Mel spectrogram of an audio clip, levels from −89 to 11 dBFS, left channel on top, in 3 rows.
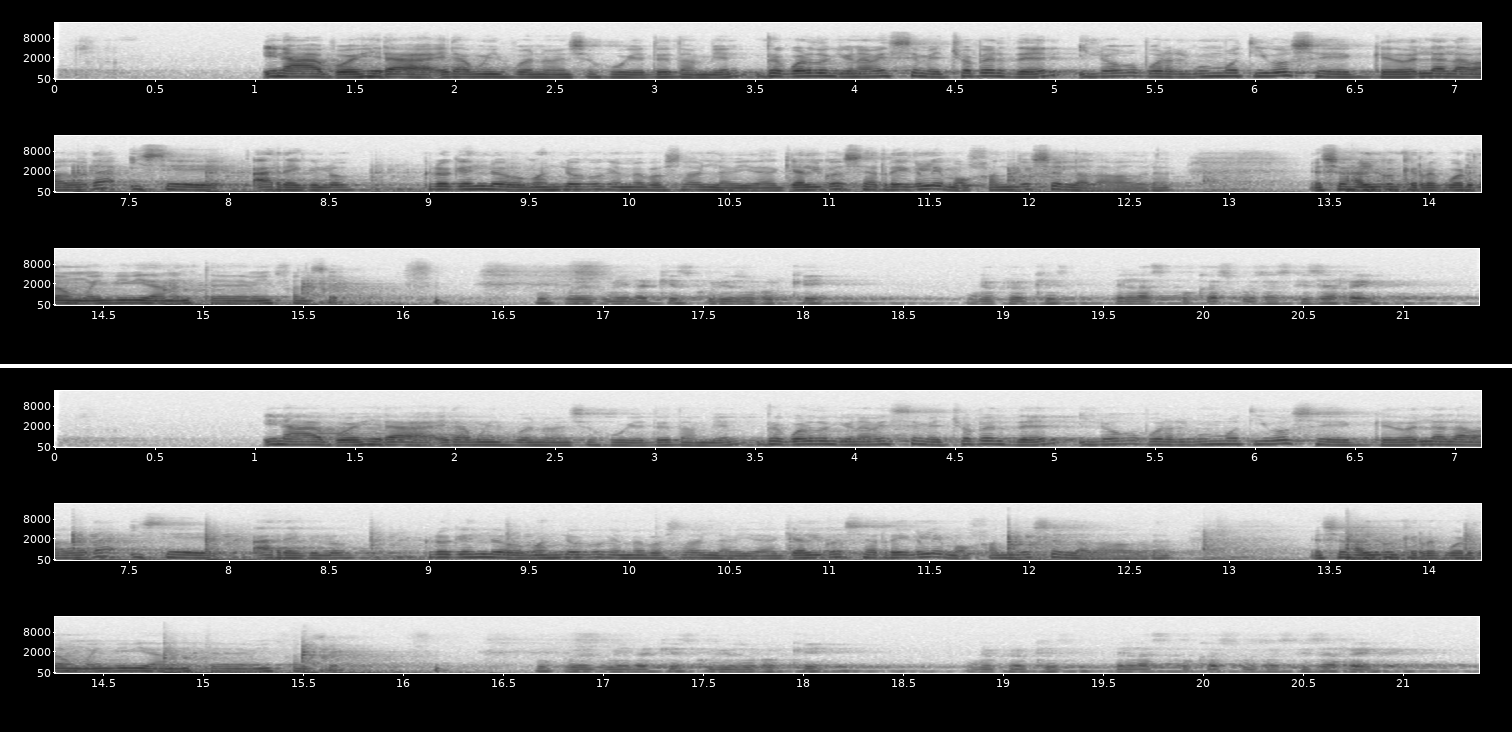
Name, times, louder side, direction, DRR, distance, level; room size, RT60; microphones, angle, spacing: voice 1, 1.0-8.7 9.0-15.7 16.0-16.1 16.4-16.9, left 3 dB, 85° left, 0.6 m, -21 dB
sound 1, 7.2-9.8 10.1-10.5 10.8-11.2 11.4-11.5 11.7-13.3 13.6-15.6, right 1 dB, 75° right, 5.4 m, -29 dB
voice 2, 16.6-18.1 18.8-20.9, left 1 dB, 45° left, 1.4 m, -29 dB
26.0 x 20.0 x 9.8 m
head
